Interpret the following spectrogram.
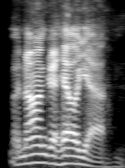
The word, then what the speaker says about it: Monongahela: Monongahela.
